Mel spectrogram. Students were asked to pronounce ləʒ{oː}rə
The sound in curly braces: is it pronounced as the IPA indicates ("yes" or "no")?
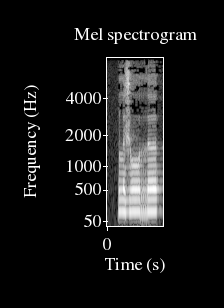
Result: yes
